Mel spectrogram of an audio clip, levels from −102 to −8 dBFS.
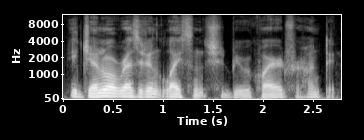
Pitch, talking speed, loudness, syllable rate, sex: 105 Hz, 195 wpm, -17 LUFS, 7.0 syllables/s, male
